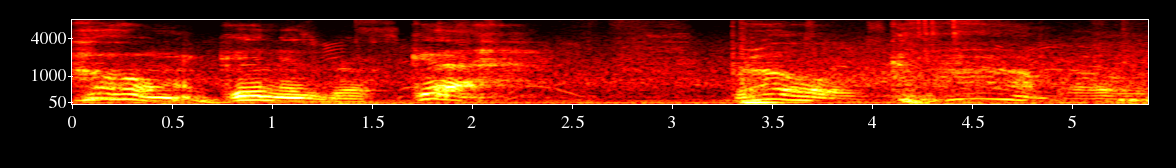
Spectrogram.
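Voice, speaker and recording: Long, frequent pauses break up a man's very slow speech, and his pitch swings very widely. Audible room echo and noticeable background noise fill the recording. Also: medium pitch for a man. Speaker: gamer streaming competitive play. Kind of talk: live gameplay commentary. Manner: animated; whispering.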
